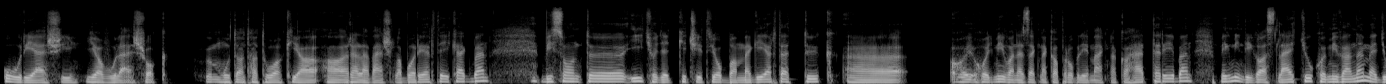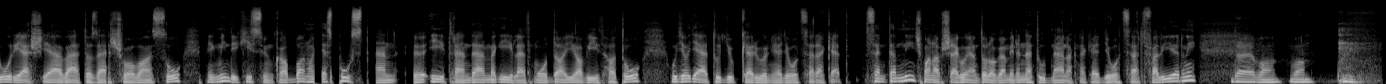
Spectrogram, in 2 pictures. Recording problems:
choppy; very; from 15 to 18 s; 8% of the speech affected

